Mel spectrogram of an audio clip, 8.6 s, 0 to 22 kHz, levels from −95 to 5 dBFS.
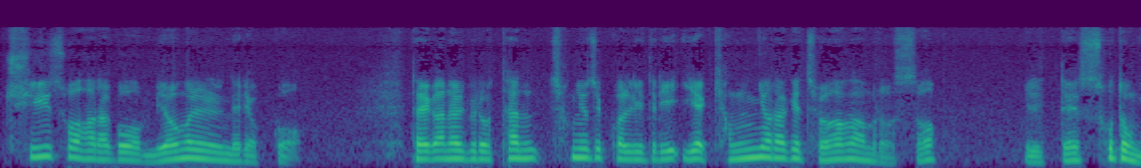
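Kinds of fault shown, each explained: No technical faults can be heard in this speech clip. A low background of room noise sits about 32 dB below the speech, belonging to the recording space and not to the system.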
